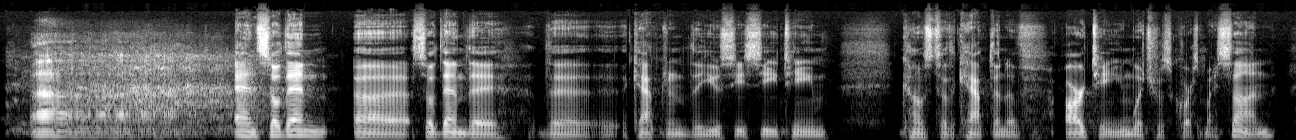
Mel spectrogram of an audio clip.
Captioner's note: laughter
